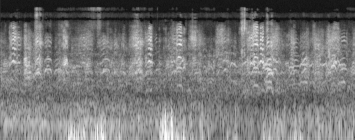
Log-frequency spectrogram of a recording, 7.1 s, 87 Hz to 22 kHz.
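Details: Middle Creek, 2022: a big gathering of snow geese clamouring together, countless high nasal barks layered into a ceaseless wall of sound, with low rumbling swells around the second and third seconds.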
